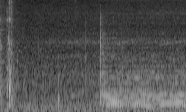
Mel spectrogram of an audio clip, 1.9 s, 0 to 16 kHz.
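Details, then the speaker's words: Macintosh 7500/7600 powering on: click then clean sustained startup chord with hard drive audible, though it later drops back to standby; boot fault, PRAM battery doubted. Normal startup chime. "So anyways, I can hear the hard drive and stuff, and it does a normal bong noise, you know,"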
